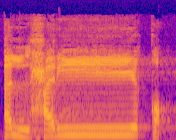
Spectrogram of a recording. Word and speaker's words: الحريق: الحريق الحريق. ببینید در تلفظ قاف یک حالت قلقله و جنبشی بود، حریق، یعنی یک پرشی داشت این حرف.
